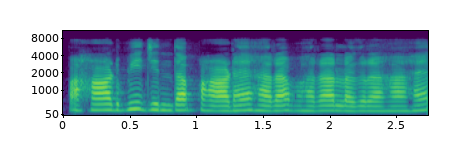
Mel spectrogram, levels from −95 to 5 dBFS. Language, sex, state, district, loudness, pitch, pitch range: Hindi, female, Himachal Pradesh, Shimla, -17 LUFS, 200 Hz, 190-215 Hz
